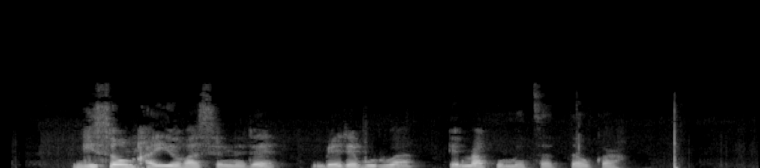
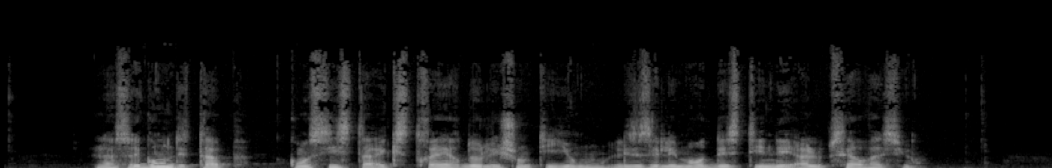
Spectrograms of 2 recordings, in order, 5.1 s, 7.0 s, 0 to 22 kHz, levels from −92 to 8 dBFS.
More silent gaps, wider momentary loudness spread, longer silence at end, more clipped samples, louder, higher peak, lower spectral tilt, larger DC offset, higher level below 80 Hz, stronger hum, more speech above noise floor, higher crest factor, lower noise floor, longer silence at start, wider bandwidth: neither; first, 15 LU vs 9 LU; second, 0.55 s vs 0.9 s; neither; first, -23 LUFS vs -28 LUFS; first, -4 dBFS vs -8 dBFS; first, -7.5 dB/octave vs -6 dB/octave; neither; first, -62 dBFS vs -68 dBFS; neither; first, 51 dB vs 47 dB; about the same, 20 dB vs 20 dB; about the same, -73 dBFS vs -75 dBFS; second, 0.5 s vs 0.65 s; second, 8.6 kHz vs 15.5 kHz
